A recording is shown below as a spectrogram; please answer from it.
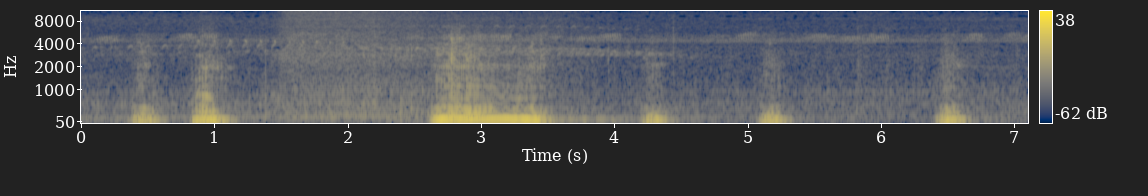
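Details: Two male lions, brothers in Balule, South Africa, roar as they head out into the night to announce their presence: a deep, booming roar, then a run of short grunting calls about a second apart.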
